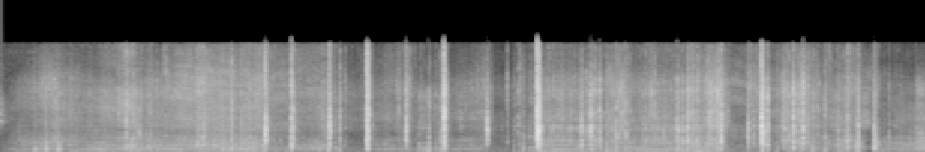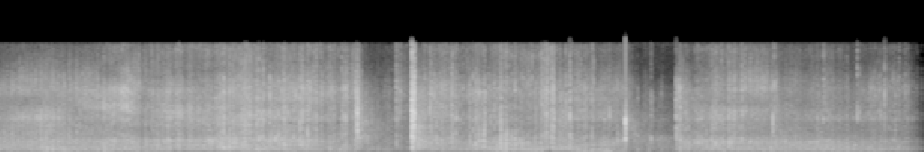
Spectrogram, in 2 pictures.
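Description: Skateboard wheels rolling on concrete, broken by many sharp clacks of the board in the first half and a steadier roll with only a couple of clacks in the second half.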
